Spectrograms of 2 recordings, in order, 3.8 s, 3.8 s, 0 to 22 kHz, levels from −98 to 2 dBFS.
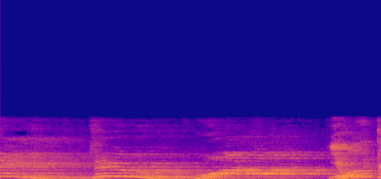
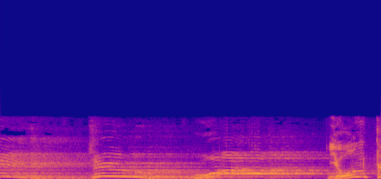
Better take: second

